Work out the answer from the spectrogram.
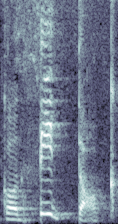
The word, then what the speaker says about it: godidog: It's always going to be on the last syllable but one. So pleserus, iawn? Godidog, iawn?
